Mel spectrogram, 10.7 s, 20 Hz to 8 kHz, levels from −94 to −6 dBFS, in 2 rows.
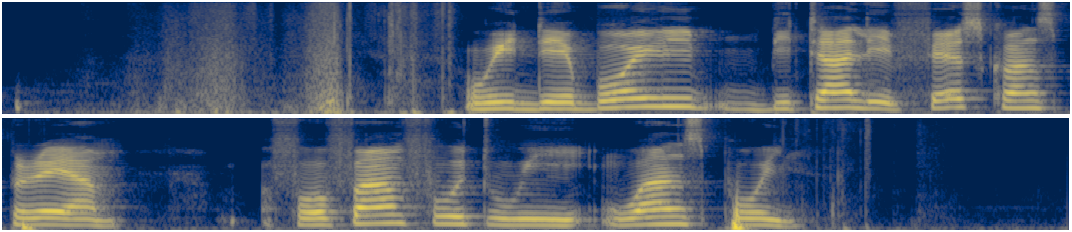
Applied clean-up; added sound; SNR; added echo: none; none; none; none.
